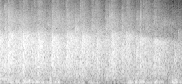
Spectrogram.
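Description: A church congregation applauds in a sustained, dense wash of clapping that fills the space, steady at first and slowly tapering toward the end, with no clear speech over it.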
